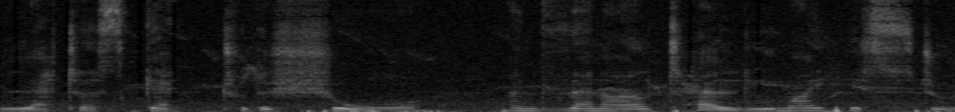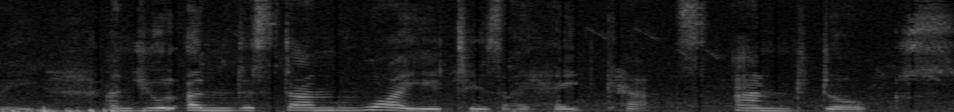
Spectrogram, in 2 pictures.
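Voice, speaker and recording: Doing a put-on character voice, a woman speaks shakily at a medium pitch and fairly slow pace, with clear noise in the background. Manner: fearful, hurt.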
